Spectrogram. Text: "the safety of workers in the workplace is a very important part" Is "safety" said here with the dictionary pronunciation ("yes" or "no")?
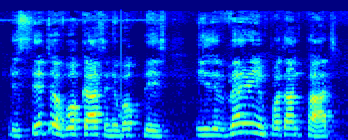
no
